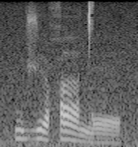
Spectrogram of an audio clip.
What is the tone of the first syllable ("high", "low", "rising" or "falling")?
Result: falling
